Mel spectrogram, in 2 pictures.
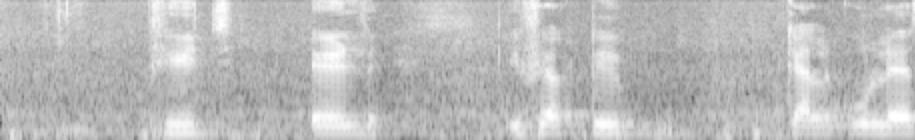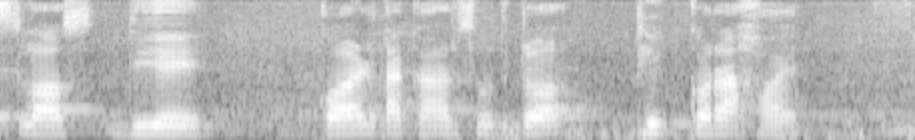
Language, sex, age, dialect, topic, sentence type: Bengali, male, 18-24, Jharkhandi, banking, statement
